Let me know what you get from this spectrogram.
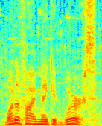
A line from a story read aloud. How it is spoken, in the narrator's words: shouted above the din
